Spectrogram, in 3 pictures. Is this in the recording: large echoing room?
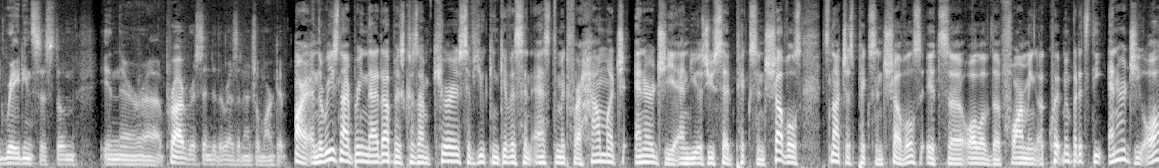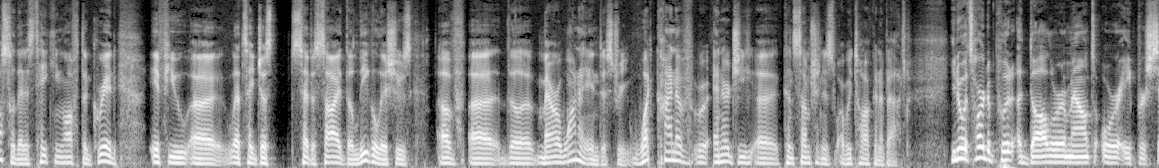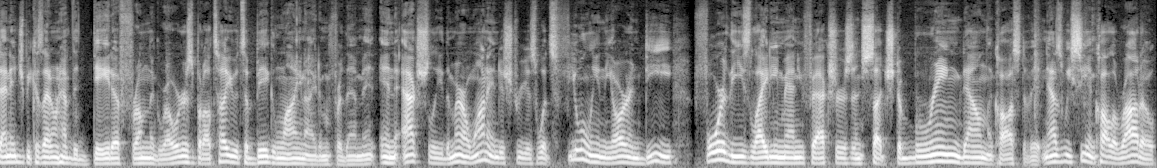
no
